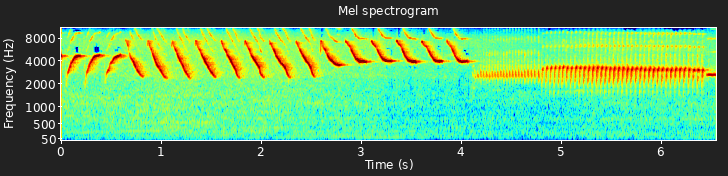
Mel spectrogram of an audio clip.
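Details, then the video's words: Canary singing a training song: fast series of loud, clear, downward-sweeping whistled notes, about three per second, shifting pitch midway, then breaking into a long, even, buzzy trill. "Canary training champion song!! Canary's most powerful song for training"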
